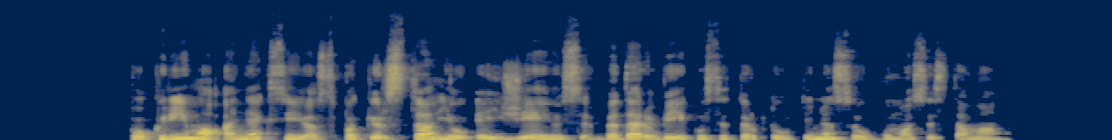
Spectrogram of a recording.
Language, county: Lithuanian, Vilnius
